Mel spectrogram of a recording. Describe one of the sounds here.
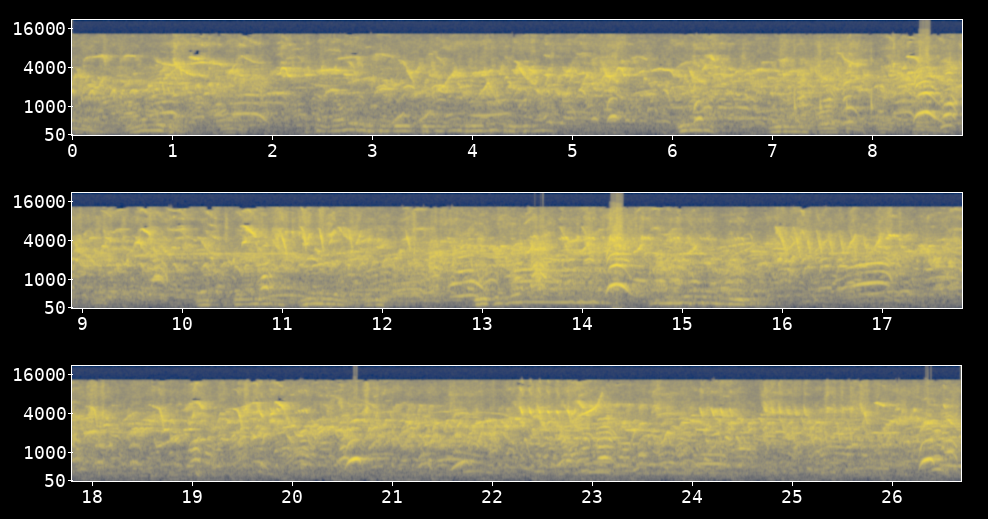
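A songbird sings with fast, loud whistles and trills.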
